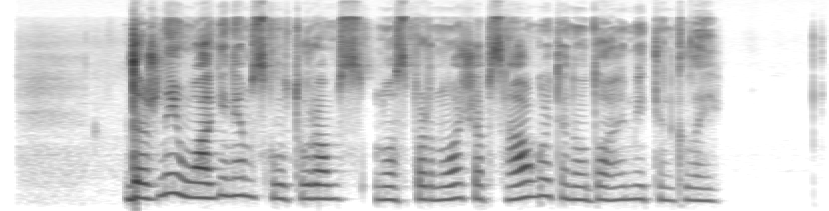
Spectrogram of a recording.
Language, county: Lithuanian, Vilnius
